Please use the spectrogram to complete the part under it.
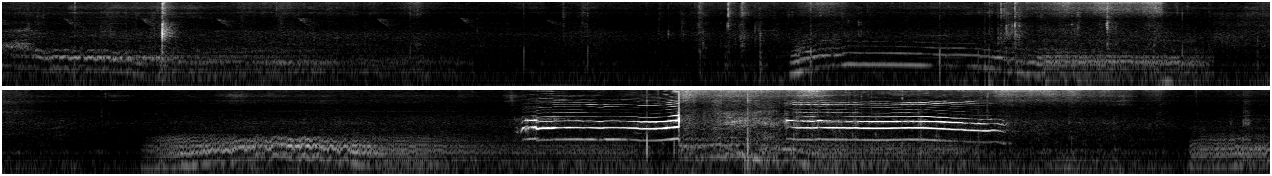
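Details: Upset cat voicing low moaning growls that rise and fall, then a sharper high wavering yowl near the end; long quiet gaps between sounds.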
